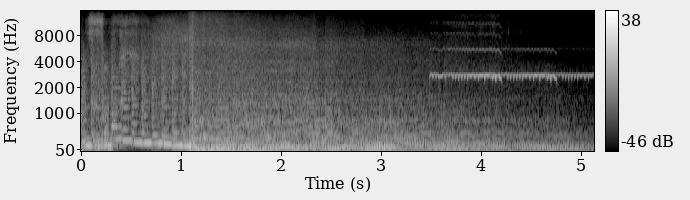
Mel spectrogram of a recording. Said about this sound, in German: Die Pfeife am Ende, da habe ich extra drauf gewartet.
